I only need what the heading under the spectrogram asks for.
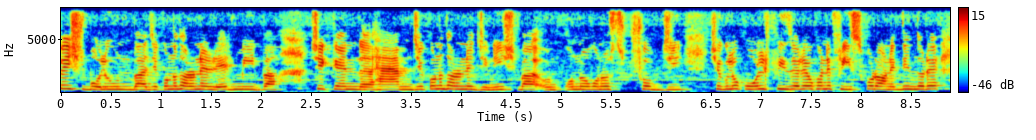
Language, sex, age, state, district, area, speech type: Bengali, female, 18-30, West Bengal, Kolkata, urban, spontaneous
